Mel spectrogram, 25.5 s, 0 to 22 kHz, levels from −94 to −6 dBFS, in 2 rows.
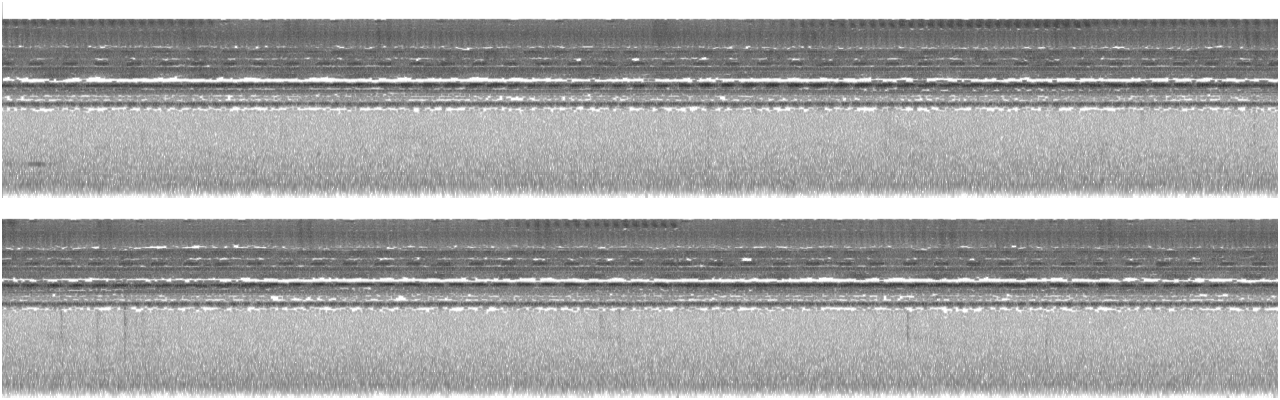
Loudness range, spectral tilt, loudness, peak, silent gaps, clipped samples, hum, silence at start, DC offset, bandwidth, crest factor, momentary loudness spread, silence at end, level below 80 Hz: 3 LU; 3 dB/octave; -19 LUFS; -6 dBFS; none; under 0.1%; none; 0 s; under 0.1%; 16 kHz; 16 dB; 3 LU; 0 s; -82 dBFS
